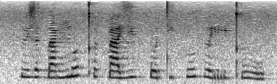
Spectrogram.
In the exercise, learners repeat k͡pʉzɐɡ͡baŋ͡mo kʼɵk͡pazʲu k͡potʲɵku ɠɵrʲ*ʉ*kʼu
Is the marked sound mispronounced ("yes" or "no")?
no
